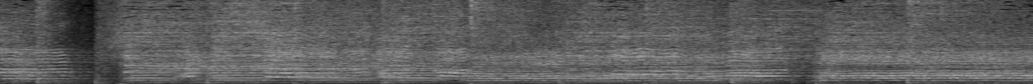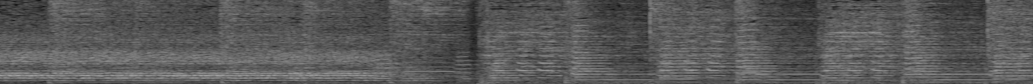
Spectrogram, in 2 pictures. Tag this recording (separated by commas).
Swing music, Music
